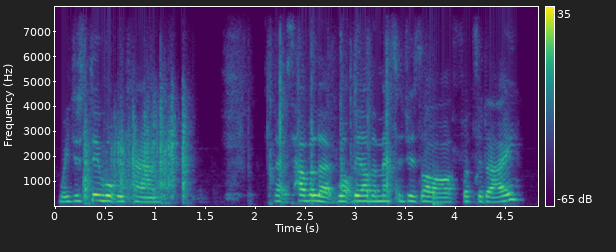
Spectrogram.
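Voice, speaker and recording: A woman's voice: mid-range voice, steady tone, normal speed, a little hiss or hum. A woman speaks earnestly and confidingly, circling back to repeat her own phrases as she gives a live spiritual reading. Her voice sits in a middle register. The livestream audio is a little dull and lo-fi. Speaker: psychic livestream host.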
